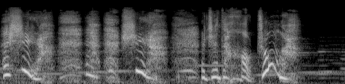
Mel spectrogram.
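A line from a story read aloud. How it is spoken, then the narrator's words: Heavy panting. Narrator (Chinese): 蹦蹦也喘着粗气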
